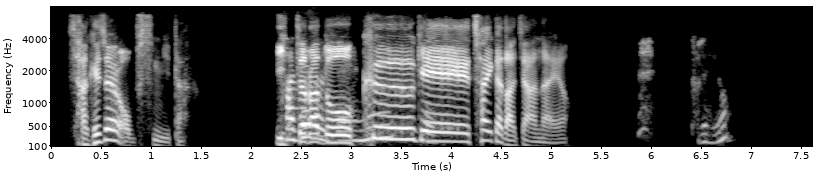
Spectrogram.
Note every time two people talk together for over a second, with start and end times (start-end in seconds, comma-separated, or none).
2.3-3.9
